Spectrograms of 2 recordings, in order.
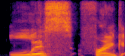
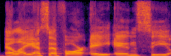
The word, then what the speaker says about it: Lisfranc: A Lisfranc, Lasfranc, is a tarsometatarsal fracture dislocation characterized by traumatic disruption between the articulation of the medial cuneiform and base of the second metatarsal.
